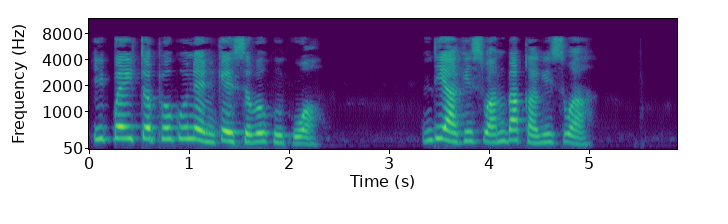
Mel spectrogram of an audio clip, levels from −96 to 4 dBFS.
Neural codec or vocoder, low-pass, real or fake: codec, 16 kHz, 2 kbps, X-Codec, WavLM features, trained on Multilingual LibriSpeech; 7.2 kHz; fake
